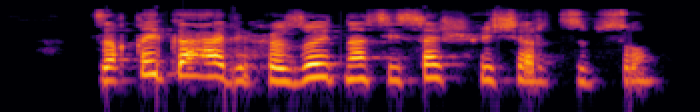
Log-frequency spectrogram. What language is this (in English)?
Abkhazian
